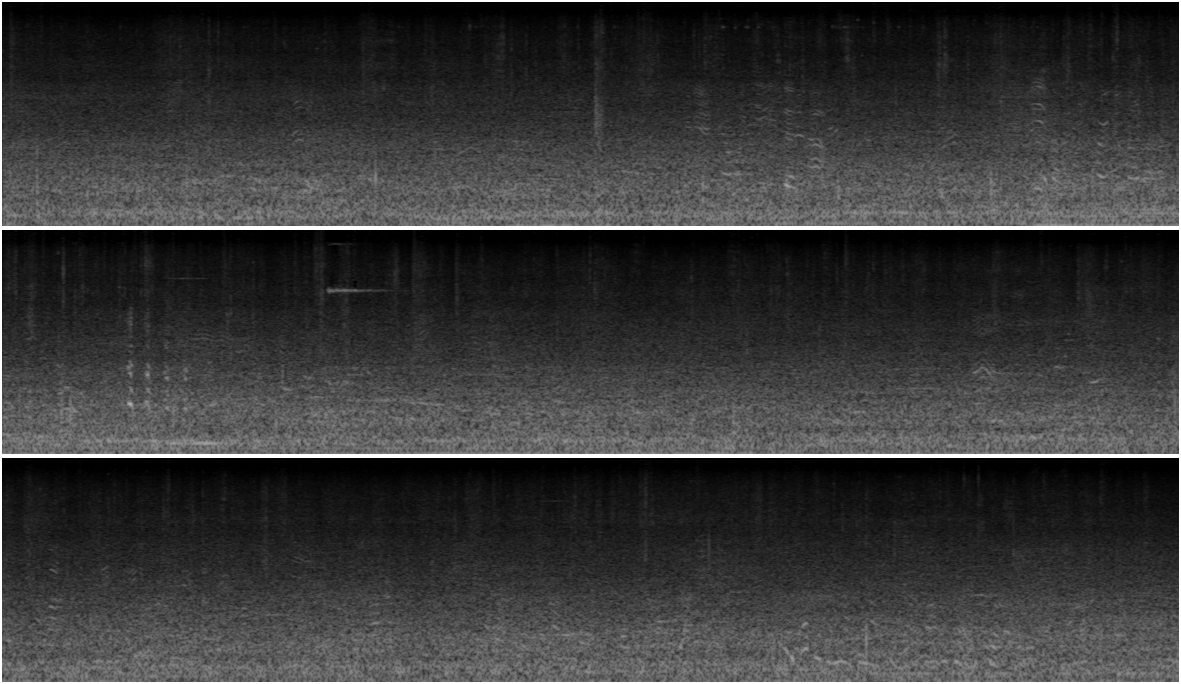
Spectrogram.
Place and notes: Barcelona, Avinguda del Portal de l´ Angel, vor dem El Corte Ingles mit der quietschenden Tür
